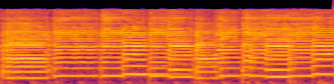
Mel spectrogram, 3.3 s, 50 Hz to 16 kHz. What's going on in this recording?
fiddle melody 02
even more fiddle
fiddle, field-recording, melody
